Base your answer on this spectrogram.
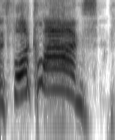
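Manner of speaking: Yinzer Pittsburgh accent. Calling the three ring circus full of clowns, in hardest Yinzer accent. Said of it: "I say that with the hardest Yinzer accent possible".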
